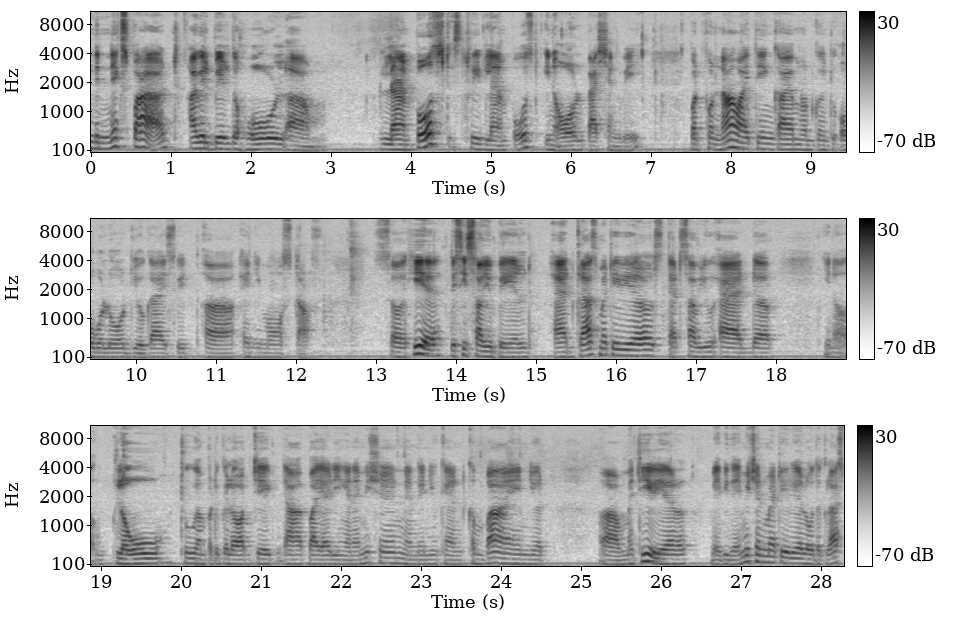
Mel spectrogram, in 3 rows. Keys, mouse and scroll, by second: 6.6-7.0 scroll down 2, 7.0-7.3 middle drag, 7.3-8.2 scroll up 7, 8.2-12.6 middle drag, 12.6 scroll down 1, 12.7-16.2 middle drag, 16.2-16.8 scroll down 2, 16.8-22.9 middle drag, 22.9 click, 24.2 drag.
